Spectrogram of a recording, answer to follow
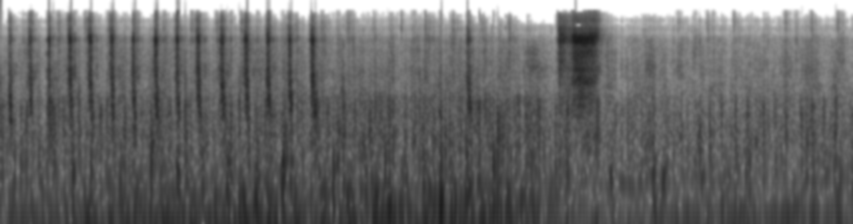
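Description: Hoofbeats of a pinto paso horse on asphalt, quick and evenly spaced at about six a second in its four-beat paso gait. About two seconds before the end there is a short hiss.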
